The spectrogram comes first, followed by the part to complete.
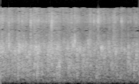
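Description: A large crowd applauding steadily, many hands clapping at once.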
